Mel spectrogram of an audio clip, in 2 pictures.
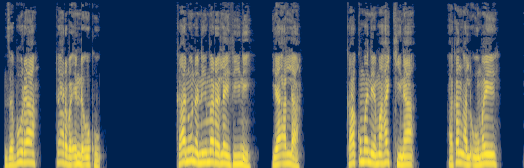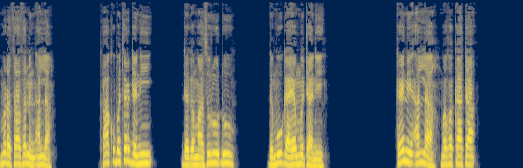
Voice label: hausa bible drama, psalms; hausa bsn nt drama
